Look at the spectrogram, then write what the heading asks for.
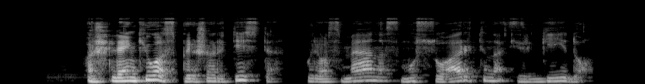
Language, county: Lithuanian, Klaipėda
